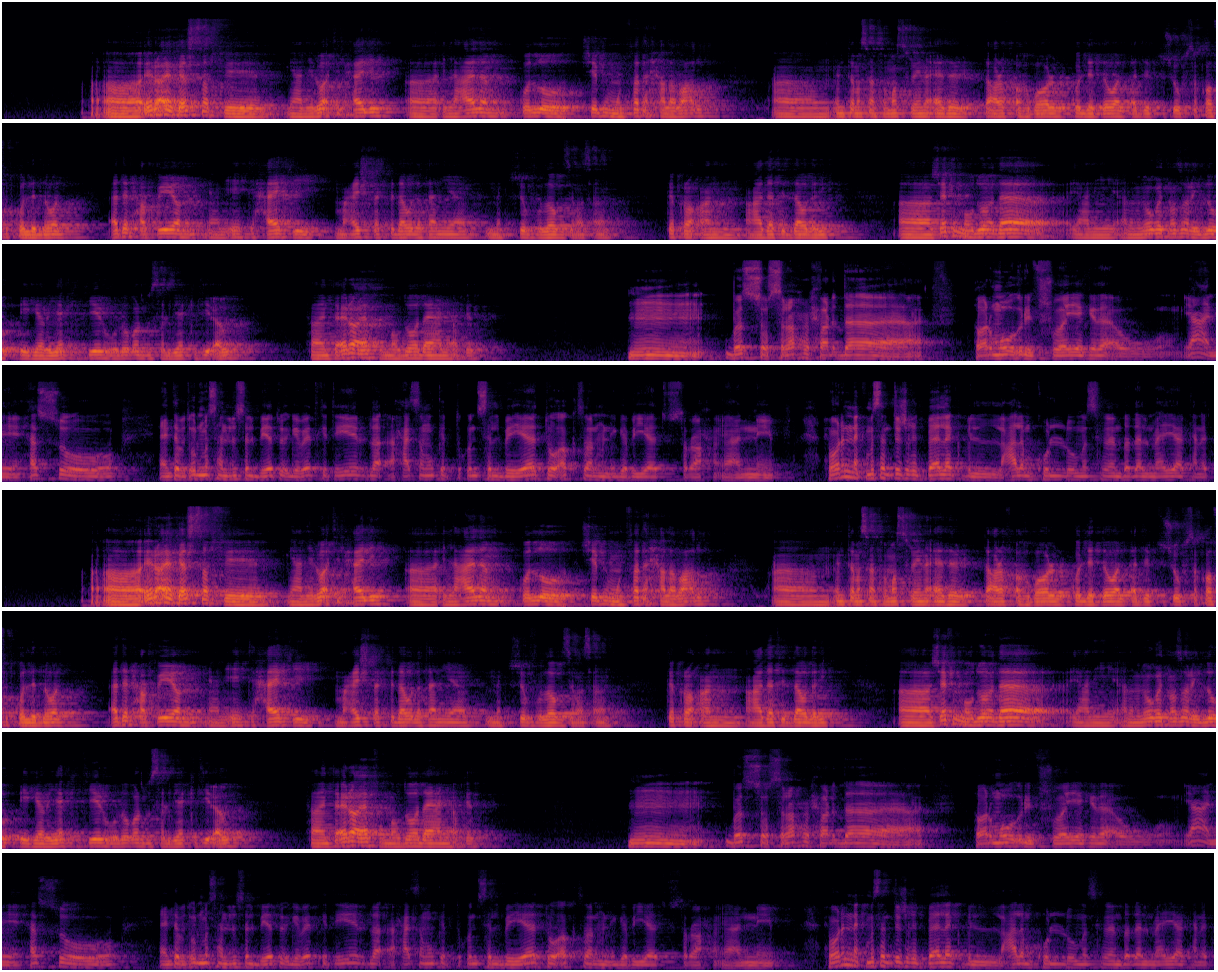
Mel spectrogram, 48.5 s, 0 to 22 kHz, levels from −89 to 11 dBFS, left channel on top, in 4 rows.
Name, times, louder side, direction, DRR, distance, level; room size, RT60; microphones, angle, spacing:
sound 1, 0.8-9.9, right 1 dB, 80° right, 3.5 m, -53 dB
voice 1, 0.9-7.1 7.7-12.8 13.2-18.3 18.8-20.5 21.1-26.7 27.4-29.1, right 1 dB, 25° right, 2.4 m, -30 dB
voice 2, 30.5-37.7 38.0-48.5, left 2 dB, 55° left, 1.7 m, -37 dB
28.0 x 26.0 x 8.2 m
head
